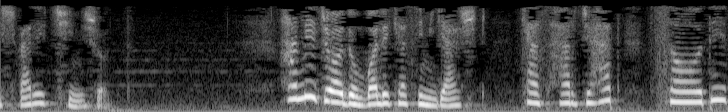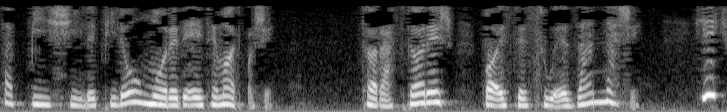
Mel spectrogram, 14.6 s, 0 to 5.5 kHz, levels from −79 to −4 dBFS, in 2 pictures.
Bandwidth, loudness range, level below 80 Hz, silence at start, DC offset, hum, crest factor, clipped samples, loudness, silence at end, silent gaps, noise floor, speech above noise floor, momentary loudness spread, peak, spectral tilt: 4.9 kHz; 4 LU; -46 dBFS; 0 s; 0.7%; none; 16 dB; under 0.1%; -16 LUFS; 0 s; none; -48 dBFS; 32 dB; 17 LU; -2 dBFS; -10.5 dB/octave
